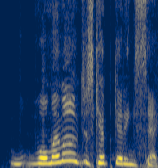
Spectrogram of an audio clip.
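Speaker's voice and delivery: put-on poor Italian accent. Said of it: "don't do that because it's so bad".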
